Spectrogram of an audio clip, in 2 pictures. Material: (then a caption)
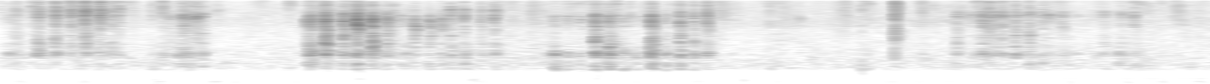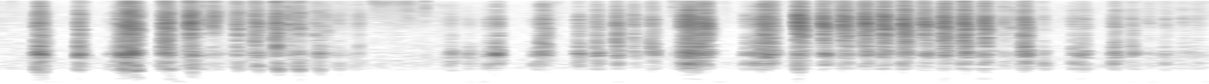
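Wax coating. A wooden scratch stylus held in the fingers scratches away the black wax coating of a letter-sized scratch-art card with a metallic and colored paper base, lying flat on a table while the other hand holds it still. Quiet, dry, bright scratching comes in irregular short strokes and bursts, growing louder and denser in the second half.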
